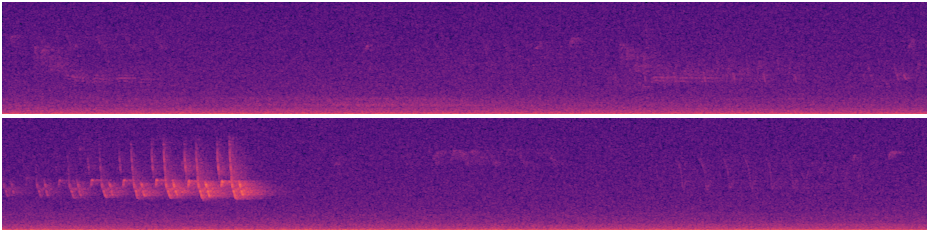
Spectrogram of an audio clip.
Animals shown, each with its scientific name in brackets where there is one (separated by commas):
Nashville Warbler (Leiothlypis ruficapilla), Black-capped Chickadee (Poecile atricapillus), Ovenbird (Seiurus aurocapilla), Black-and-white Warbler (Mniotilta varia)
